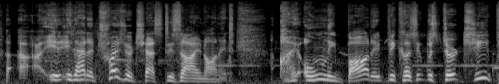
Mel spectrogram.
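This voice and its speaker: A man's voice: high-pitched, expressive, normal speed, creaky, bright, forceful tone, soft background music, exaggerated voice. An actor voicing a nervous, shifty young man in a video game, stammering and pleading in a flustered way. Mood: nervous, explaining. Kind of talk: animated video game voice acting.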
